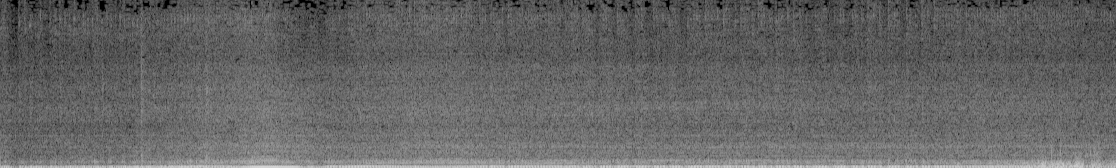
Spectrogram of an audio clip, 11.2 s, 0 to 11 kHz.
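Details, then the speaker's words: 2008 BMW 335i N54 twin-turbo, first start after reassembly and intake valve carbon cleaning: loud lumpy cold start, uneven chuffing, wavering revs, rough misfiring, heavy smoke filling the garage. "she's so Smokey she's so Smokey she's a runner holy cow smoked out my garage woo God that sounded terrible"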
